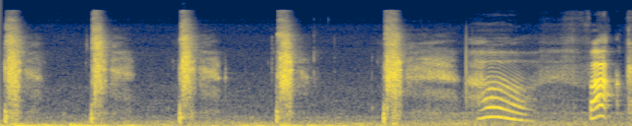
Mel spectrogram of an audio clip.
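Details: Rapid repeated sneezing in a girl: five quick, sharp sneezes about a second apart, then a short falling vocal sound and a brief exclamation.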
